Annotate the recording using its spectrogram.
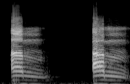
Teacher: ساکن میں غنہ کی مقدار کم ہو جاتی ہے، ام، لیکن صفت اس کی ناک میں ضرور جاتی ہے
